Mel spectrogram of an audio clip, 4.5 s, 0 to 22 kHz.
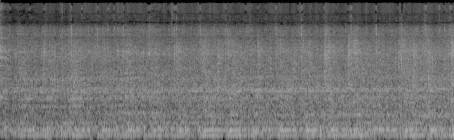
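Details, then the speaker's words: Circa 1932 Bennett Model 450 twin gas pump, barn find idle over 40 years, electric motors and switches worked on: even continuous low hum with a light pulse about four times a second, nothing harsh; motor runs fine. "And there you go. 1930s Bennett twin 450 gas pump comes to life."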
